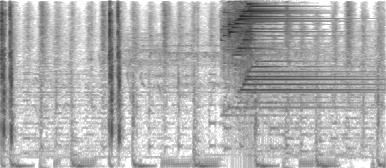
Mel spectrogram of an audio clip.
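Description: A bright notification bell dings once and rings out with a shimmering tail, cutting in over a steady, thumping electronic music beat.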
